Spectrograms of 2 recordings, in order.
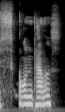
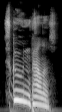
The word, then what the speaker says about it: Scone Palace: no not scone palace Skoon Palace. Skoon, not scone palace. Skoon Palace. So you put it's pronounced Skoon Palace. It may be spelled scone, but you don't pronounce it as scone.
